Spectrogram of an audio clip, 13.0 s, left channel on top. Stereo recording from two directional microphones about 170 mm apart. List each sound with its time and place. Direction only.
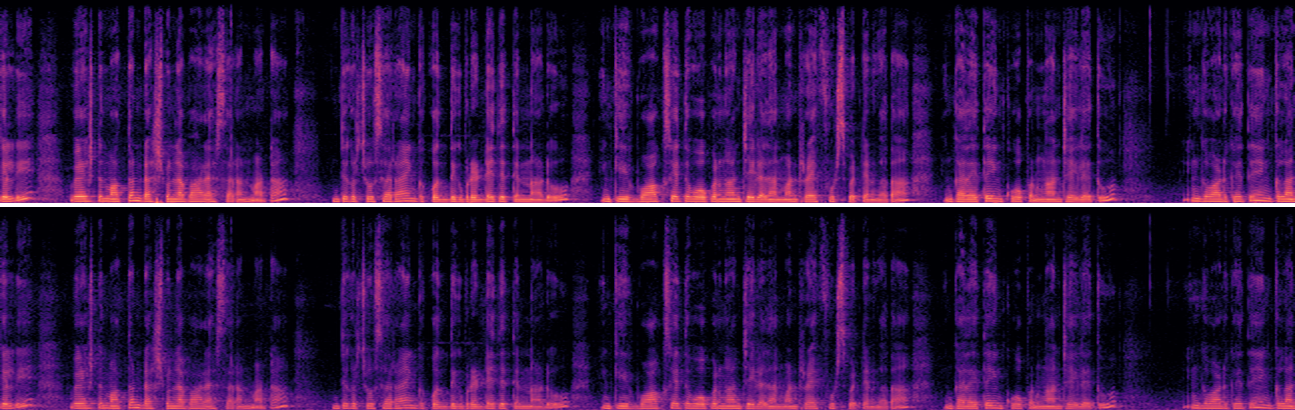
0.0 s a woman's voice: 30° left (ahead or behind)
